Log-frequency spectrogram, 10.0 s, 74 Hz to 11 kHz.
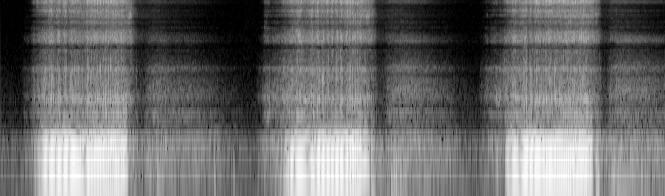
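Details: Man snoring, from a sound-effect recording that may be artificially enhanced: loud rattling inspiratory snores, each followed by a quieter exhale, about 17 per minute; heavy snoring.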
